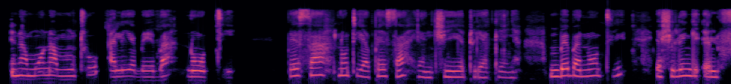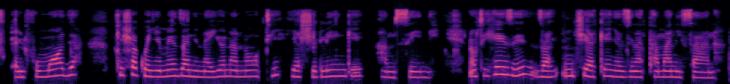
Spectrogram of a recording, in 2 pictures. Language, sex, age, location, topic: Swahili, female, 18-24, Kisumu, finance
